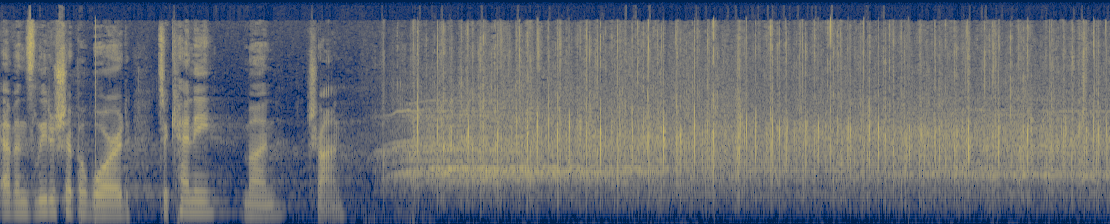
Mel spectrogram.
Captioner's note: applause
